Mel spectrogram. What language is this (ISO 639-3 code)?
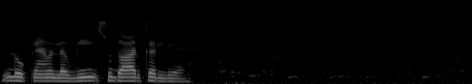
doi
